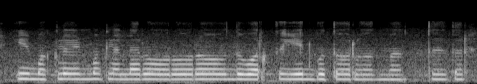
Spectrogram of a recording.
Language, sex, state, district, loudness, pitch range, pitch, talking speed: Kannada, female, Karnataka, Gulbarga, -14 LUFS, 235-240 Hz, 240 Hz, 165 wpm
